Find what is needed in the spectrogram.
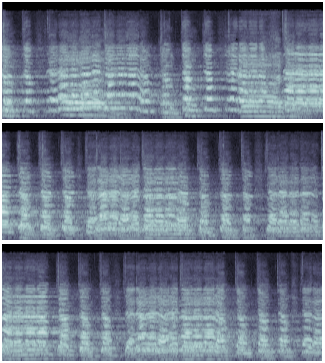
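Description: High school mixed-voice choir singing a cappella, several voices in harmony with notes changing every second or so.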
